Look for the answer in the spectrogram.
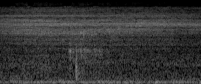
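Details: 1996 Dodge Intrepid after replacing coolant pipe 4596190 with a fabricated plumbing-part pipe. After the cooling system held a 15 psi pressure test, the pressure is released: a short, sharp, clean, steady hiss of air with no bubbling. The radiator cap seal is messed up and looks to be more rust than seal.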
